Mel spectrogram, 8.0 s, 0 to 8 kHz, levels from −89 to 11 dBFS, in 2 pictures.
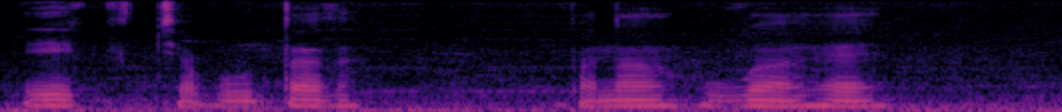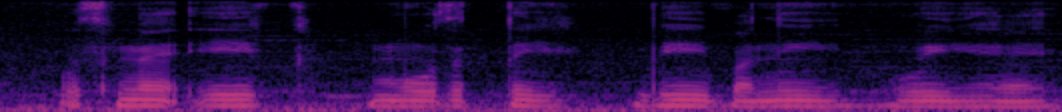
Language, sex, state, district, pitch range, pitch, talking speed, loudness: Hindi, male, Andhra Pradesh, Anantapur, 100-110 Hz, 105 Hz, 105 wpm, -42 LUFS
